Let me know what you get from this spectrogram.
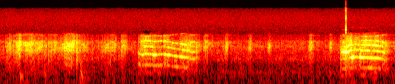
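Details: A cat trying to fit through a window to get inside the house gives loud, drawn-out harmonic meows that slide downward, with softer short mews and rustling between them.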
